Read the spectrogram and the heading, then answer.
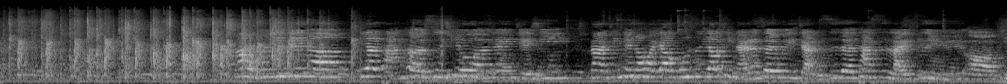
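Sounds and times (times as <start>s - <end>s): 
audience applause: 0.0s - 3.0s
speech: 3.6s - 10.0s.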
